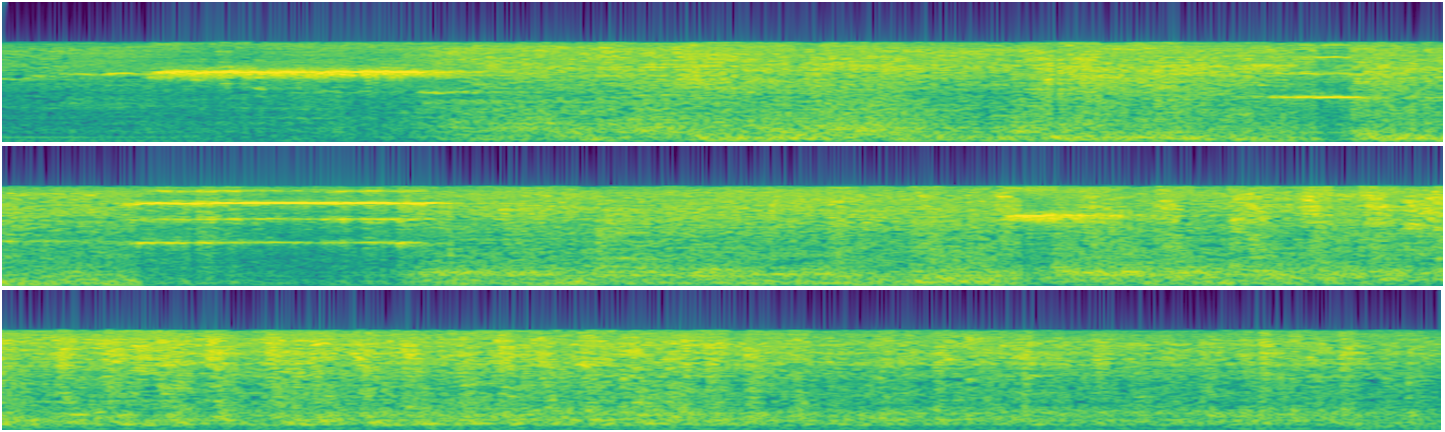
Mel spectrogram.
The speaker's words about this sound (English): The train sped out of Paddington.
